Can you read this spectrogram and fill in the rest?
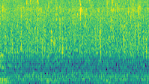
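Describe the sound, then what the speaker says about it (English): A steady, soft crackling sizzle of milkfish frying in oil without flour, continuous and hissy, with no voices. "It's frying."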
